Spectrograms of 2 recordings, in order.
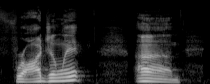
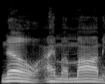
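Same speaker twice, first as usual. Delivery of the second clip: mocking cutesy sing-song delivery. Retelling a reality show moment, imitating a cast member's cutesy "I'm a mommy". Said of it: "Why are you saying it that way?".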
